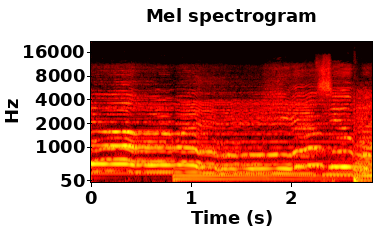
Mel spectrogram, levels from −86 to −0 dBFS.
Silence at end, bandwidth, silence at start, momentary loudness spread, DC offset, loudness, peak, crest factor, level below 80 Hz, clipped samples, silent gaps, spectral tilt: 0 s; 15.5 kHz; 0 s; 7 LU; under 0.1%; -28 LUFS; -12 dBFS; 16 dB; -46 dBFS; under 0.1%; none; -4 dB/octave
